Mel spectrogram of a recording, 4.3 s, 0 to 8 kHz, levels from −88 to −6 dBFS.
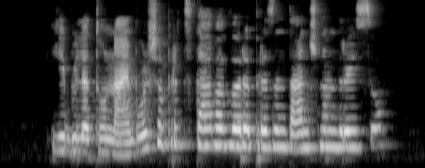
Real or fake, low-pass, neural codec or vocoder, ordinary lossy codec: real; none; none; none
